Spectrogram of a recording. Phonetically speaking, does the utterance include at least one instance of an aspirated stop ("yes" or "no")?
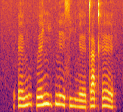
yes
